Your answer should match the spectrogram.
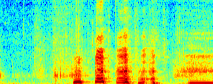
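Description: A woman laughing softly in a few short bursts, starting about half a second in.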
